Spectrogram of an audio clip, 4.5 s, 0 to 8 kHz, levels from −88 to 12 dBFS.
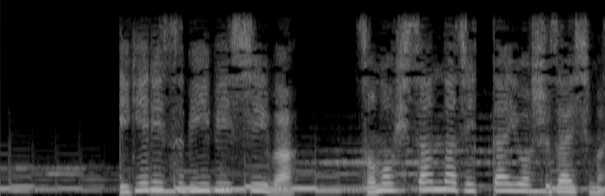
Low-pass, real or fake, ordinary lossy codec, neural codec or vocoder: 7.2 kHz; real; none; none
